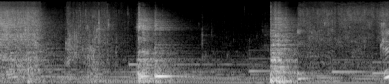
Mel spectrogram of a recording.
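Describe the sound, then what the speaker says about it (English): Water pours from a tap over soaked legumes in a stainless steel sieve, splashing in three separate bursts with quieter dribbling and clinking between them. "Just rinse till all the water is clean that comes from the legumes"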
